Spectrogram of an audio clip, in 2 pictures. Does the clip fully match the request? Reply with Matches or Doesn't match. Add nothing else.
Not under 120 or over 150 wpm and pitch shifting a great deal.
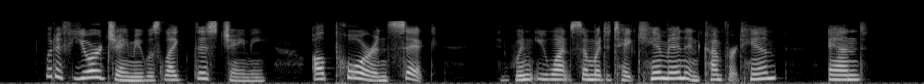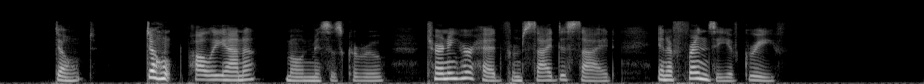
Matches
